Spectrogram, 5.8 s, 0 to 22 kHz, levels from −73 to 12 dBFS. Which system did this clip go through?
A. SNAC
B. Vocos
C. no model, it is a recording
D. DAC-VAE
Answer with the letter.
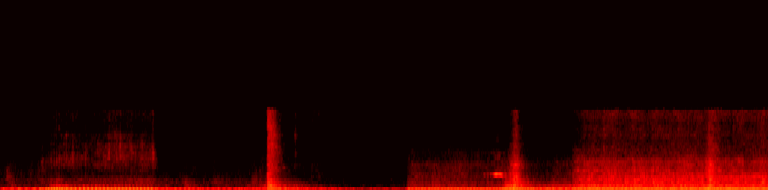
D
